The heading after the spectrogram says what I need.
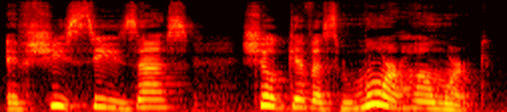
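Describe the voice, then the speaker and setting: A woman voicing excitable, mischievous young schoolchildren from a storybook, in an eager, exclaiming way. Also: sits high, a little slow. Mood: worried. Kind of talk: children's storybook character voice.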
